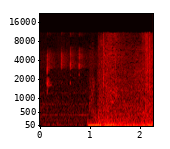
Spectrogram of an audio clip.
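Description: A heavy weapon swings and strikes with a loud whooshing crash.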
